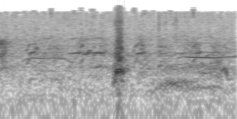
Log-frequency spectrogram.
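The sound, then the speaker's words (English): A single short yelp from a sled dog in a yard in a Greenland town, briefly rising above a steady low background hum. “and sled dogs lounge in the yards”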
